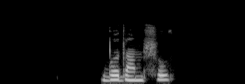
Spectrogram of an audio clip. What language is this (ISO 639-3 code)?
bak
